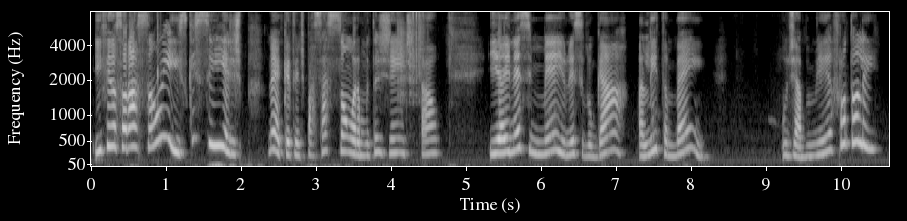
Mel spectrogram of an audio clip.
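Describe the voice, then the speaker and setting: A woman's voice: sits high, animated, normal speed. A woman with a Brazilian Portuguese accent telling her faith testimony in conversation, earnest and full of tag questions.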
